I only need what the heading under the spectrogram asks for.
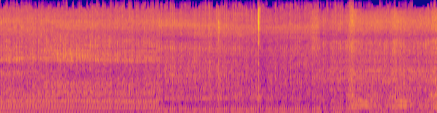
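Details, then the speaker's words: Motorcycle imported from Japan, started after sitting a while, idles cold with an uneven, lumpy beat and occasional stumbles, improving as it warms but not fully right; no internal mechanical noises, and sitting is suspected as the cause. "ooh it's warming up that's getting [Music] better it's not quite all there yet but we have confirmed the bike runs not great it could have been could be from sitting for a little while"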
